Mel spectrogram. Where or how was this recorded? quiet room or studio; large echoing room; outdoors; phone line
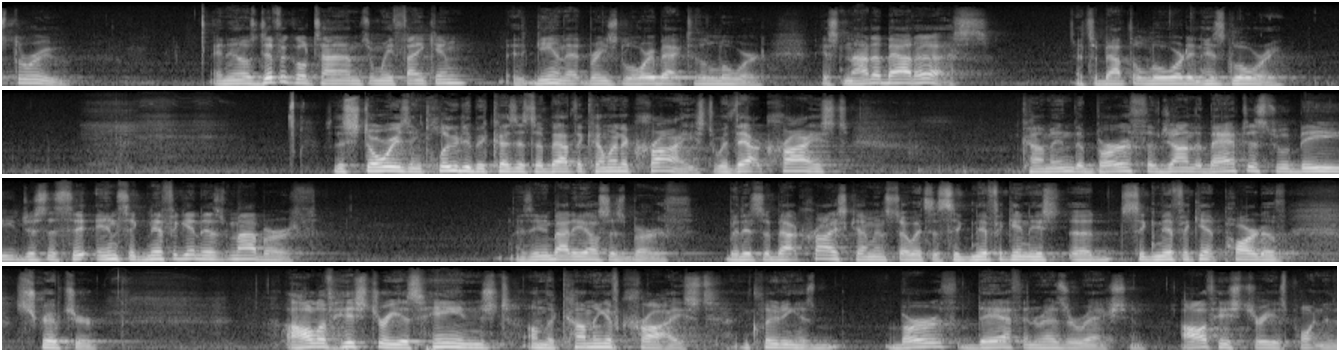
large echoing room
